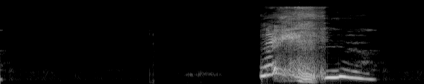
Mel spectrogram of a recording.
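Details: A single loud, explosive sneeze after a quiet lead-in, part of a sneezing fit with nose blowing after taking a little chhinkni (sneezing) powder; a sneeze.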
